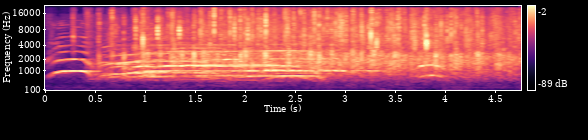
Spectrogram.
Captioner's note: audience cheers and applauds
